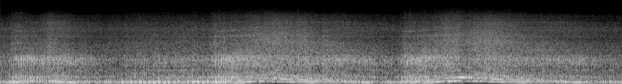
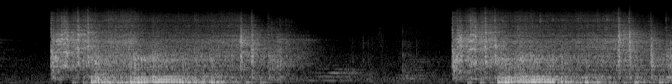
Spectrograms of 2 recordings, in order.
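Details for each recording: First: 1985 Honda Rebel single-cylinder with only 2000 miles, first start after about 17 years stored, running on reserve fuel while warming up: steady idle with clean, crisp revs rising and falling smoothly, no knocks or misses; healthy normal idle and revving. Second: 1985 Honda Rebel with 2000 miles, first start after about 17 years stored, cold on choke, runs rough and uneven, won't rev, stalls and is restarted; clogged carburetor jets.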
